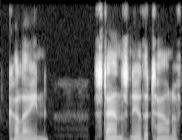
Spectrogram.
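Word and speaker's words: Culzean: and the supernatural entwine culian Castle pronounced Cain stands near the town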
